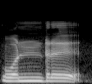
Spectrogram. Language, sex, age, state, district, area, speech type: Tamil, female, 30-45, Tamil Nadu, Ariyalur, rural, read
